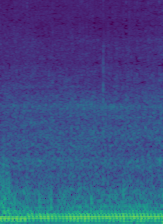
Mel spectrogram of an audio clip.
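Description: A truck engine rumbles along the road.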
